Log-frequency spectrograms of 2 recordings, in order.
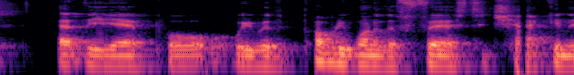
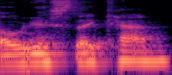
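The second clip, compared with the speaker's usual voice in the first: cool, calm, understated, matter-of-fact delivery; 3 semitones higher than usual. Retelling how a staff member who overheard answered him: retelling a very quiet reply. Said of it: "she just very quietly went".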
